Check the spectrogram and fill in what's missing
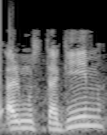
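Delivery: al-mustagim with g for qaf; hard g replacing q in mustaqim; wrong g in al-mustaqim. Shown as a demonstration. Teacher rules out another mistake, demonstrating g for qaf. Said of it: "C'est pas non plus".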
